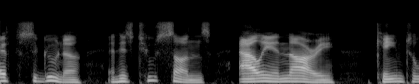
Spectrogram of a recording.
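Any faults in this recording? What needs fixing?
No faults; nothing needs fixing.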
